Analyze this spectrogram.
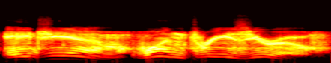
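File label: "AGM-130", English; JTAC; Weapon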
